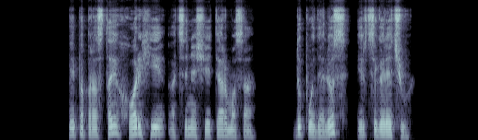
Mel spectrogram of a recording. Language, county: Lithuanian, Marijampolė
